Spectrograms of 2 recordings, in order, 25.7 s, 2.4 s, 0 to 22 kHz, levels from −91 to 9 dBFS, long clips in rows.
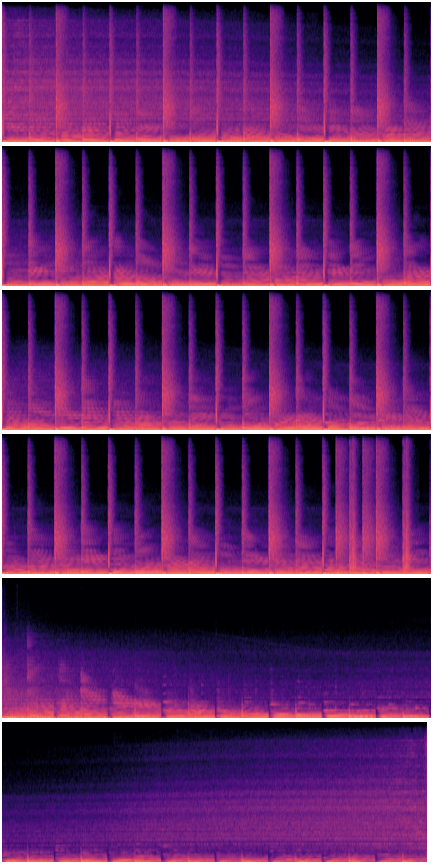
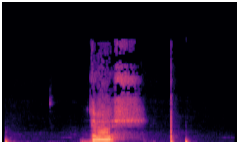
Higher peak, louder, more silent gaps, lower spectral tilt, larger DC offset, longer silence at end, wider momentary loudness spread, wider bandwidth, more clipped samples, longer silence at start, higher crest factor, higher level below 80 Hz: second, -6 dBFS vs -2 dBFS; second, -23 LUFS vs -17 LUFS; neither; first, -6 dB/octave vs -4 dB/octave; neither; second, 0 s vs 0.5 s; second, 6 LU vs 19 LU; first, over 20 kHz vs 16 kHz; neither; about the same, 0 s vs 0.05 s; about the same, 14 dB vs 18 dB; first, -24 dBFS vs -68 dBFS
